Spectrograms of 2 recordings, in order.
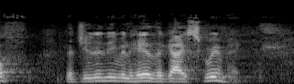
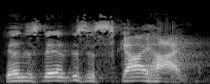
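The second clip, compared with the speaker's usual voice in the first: usual speaking voice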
